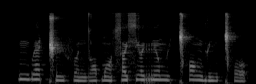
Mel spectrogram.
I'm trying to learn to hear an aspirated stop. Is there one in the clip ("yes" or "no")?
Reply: yes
